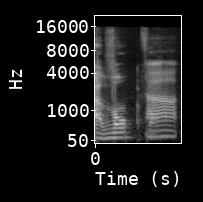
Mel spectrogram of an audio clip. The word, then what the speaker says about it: avant: like avant or avant, but French is actually avant. Avant. And because the word that follows is garde, it's a G. It's not a E or an A, so you don't actually pronounce the T.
